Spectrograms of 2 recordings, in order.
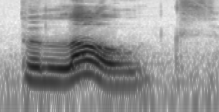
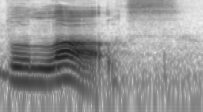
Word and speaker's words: vlogs: 브이로그는 요렇게 쓰는데 이걸 브이로그라고 읽지 않고요. 발음이 vlogs 라고 읽으셔야 됩니다. 자, 우리가 발음을 다시 확인해 보면 I usually watch travel vlogs. vlogs 이렇게 돼야 돼요.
